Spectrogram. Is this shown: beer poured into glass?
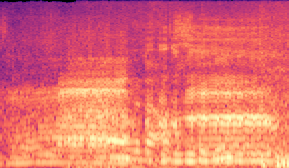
no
